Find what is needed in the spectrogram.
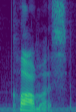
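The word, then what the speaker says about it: chlamys: word for today clamas spelled c-h-l-e-m-y-s pronounced klamas if clowns is new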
